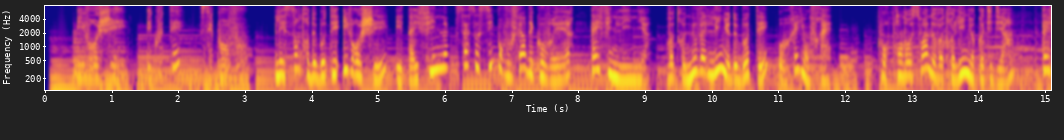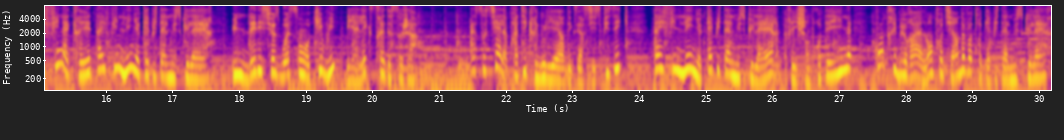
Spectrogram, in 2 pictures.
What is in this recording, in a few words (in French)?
fraiche informative, voix off comédienne; Yves Rocher & Taillefine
